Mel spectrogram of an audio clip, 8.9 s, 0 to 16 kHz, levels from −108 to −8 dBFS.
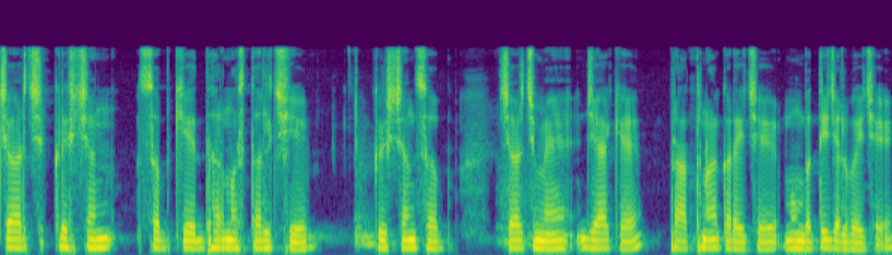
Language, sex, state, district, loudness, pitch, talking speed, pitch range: Maithili, male, Bihar, Saharsa, -16 LUFS, 110 Hz, 115 wpm, 105-120 Hz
